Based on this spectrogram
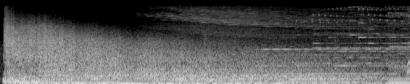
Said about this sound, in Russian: Зато на Конституции чтут традиции Каждый день на рассвете выстрел из пушки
